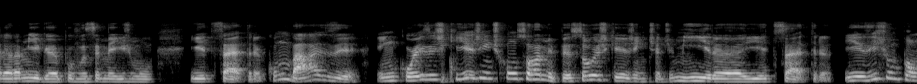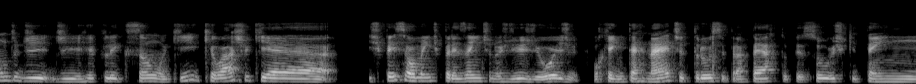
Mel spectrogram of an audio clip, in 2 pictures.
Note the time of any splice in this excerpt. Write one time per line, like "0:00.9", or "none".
0:15.0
